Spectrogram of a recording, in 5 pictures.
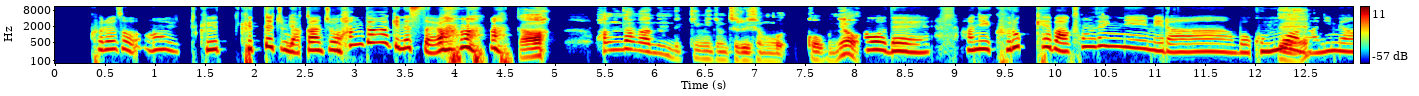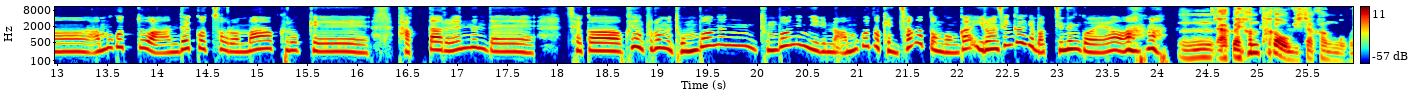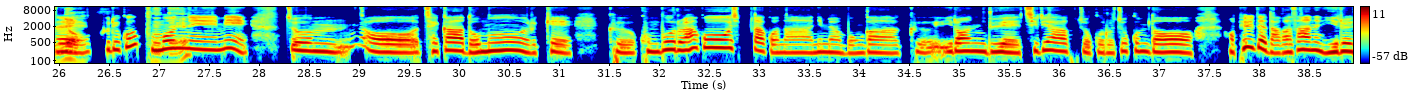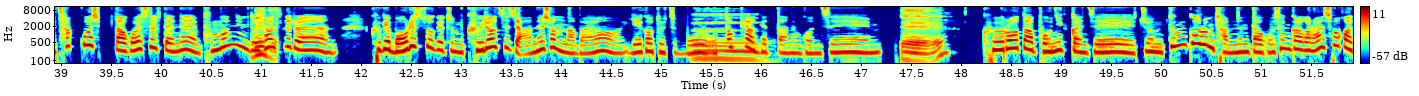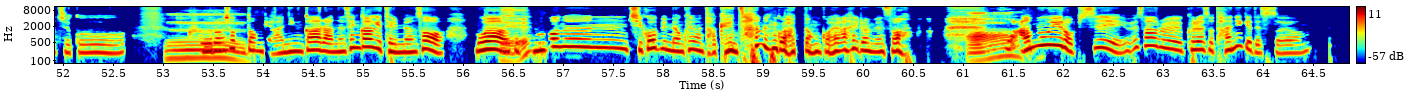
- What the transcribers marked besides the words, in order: laughing while speaking: "아"; laugh; other background noise; laugh; in English: "필드에"; laughing while speaking: "괜찮은 거였던 거야?' 이러면서"; tapping
- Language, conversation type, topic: Korean, podcast, 가족의 진로 기대에 대해 어떻게 느끼시나요?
